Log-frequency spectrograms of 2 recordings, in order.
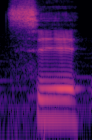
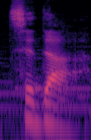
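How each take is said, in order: First: The first vowel is held long. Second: The first vowel is very short. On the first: The speaker calls it wrong. "not a quarter note" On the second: The speaker calls it right. "like a grace note"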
